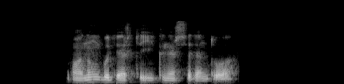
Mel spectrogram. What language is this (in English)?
Tatar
